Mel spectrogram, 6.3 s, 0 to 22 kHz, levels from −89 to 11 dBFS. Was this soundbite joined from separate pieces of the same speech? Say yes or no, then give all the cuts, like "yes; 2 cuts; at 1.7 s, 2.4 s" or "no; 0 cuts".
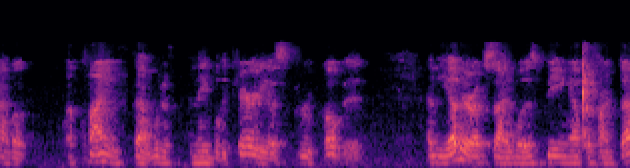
yes; 2 cuts; at 1.3 s, 4.4 s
